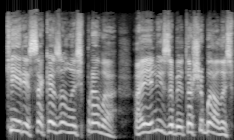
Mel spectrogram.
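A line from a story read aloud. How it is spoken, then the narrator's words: Exclamation. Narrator (Russian): воскликнула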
